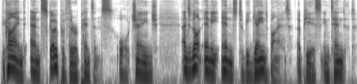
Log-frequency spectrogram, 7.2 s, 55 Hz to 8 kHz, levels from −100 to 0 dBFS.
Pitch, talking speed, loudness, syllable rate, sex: 105 Hz, 170 wpm, -23 LUFS, 4.8 syllables/s, male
